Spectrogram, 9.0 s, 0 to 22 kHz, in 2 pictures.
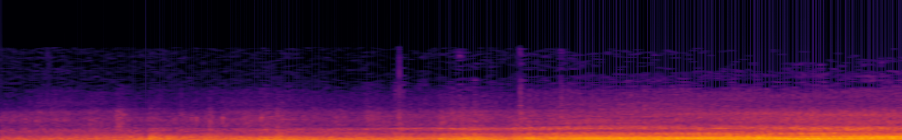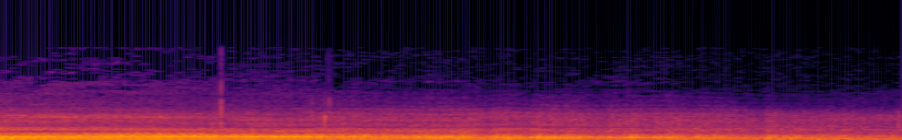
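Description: Ferrari F40's twin-turbo V8 driving slowly past at close range. The engine note climbs in pitch and loudness as the car approaches, is loudest about halfway through, then drops away as it pulls off.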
